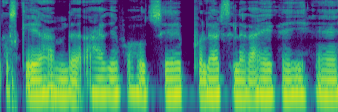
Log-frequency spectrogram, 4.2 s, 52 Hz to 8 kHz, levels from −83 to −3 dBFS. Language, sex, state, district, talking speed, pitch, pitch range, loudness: Hindi, male, Jharkhand, Deoghar, 115 wpm, 115 Hz, 110-120 Hz, -17 LUFS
